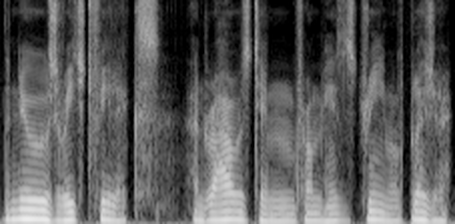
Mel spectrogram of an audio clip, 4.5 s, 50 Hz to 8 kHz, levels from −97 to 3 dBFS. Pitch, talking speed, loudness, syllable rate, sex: 100 Hz, 160 wpm, -16 LUFS, 4.1 syllables/s, male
